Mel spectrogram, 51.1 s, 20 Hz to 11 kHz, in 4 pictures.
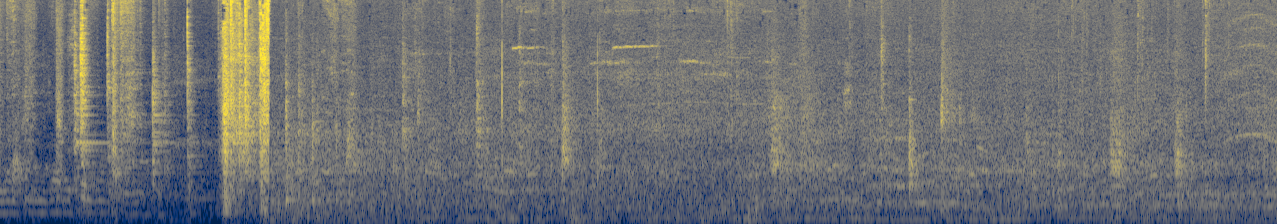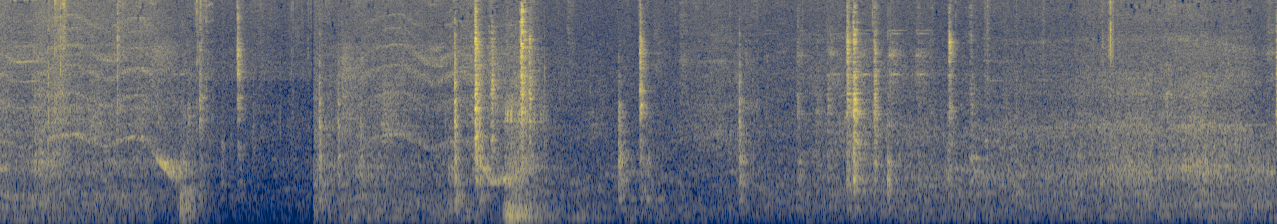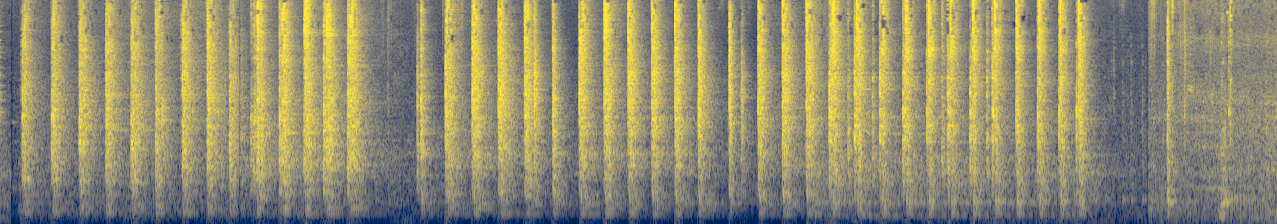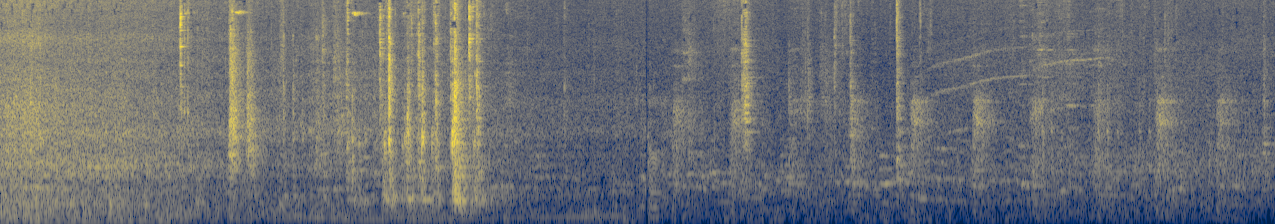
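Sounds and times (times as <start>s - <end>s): rapid hammering on metal stove: 25.8s - 36.5s.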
